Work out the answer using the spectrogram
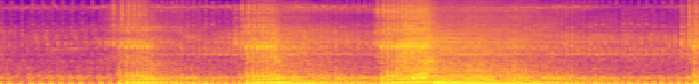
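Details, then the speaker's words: Yamaha Jupiter MX after jumpering the stator coil (spul), which was suspected shorted and old; revs up and down with an even beat and no whine, whistle or hum; normal running, no stator whine. "ya bisa didengarkan ya bunyinya hilang hilang enggak ada bunyi sama sekali"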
